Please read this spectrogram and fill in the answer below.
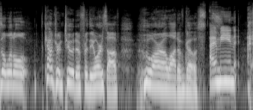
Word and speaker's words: Orzhov: Well, the little ghosts made me think that it's Orzhov. I'm going to give you a clue. It rhymes with Borzov. Is it Orzhov?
